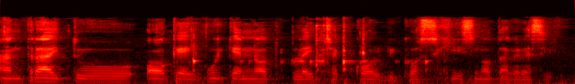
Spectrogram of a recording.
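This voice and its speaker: A man speaks with a non-native accent. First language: not English. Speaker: poker coach. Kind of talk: hand review commentary. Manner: halting, many fillers and repetitions.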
